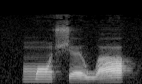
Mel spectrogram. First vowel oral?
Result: no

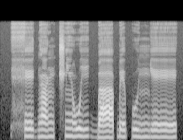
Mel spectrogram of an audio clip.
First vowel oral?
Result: yes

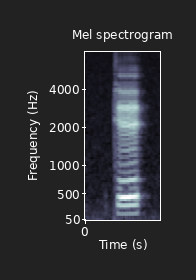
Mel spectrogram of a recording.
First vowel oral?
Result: yes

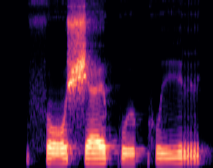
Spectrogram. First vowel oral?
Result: yes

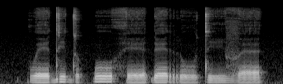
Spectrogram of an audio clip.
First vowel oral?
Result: yes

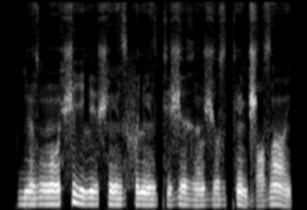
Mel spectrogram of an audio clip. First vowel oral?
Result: no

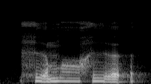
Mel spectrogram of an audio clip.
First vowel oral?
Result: yes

